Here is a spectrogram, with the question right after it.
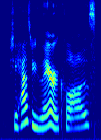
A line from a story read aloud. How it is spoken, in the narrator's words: Lilith murmured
